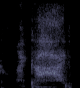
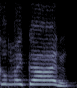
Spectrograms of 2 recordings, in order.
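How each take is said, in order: First: Breathless whispered oh my God; gasped whisper. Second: Higher, bright oh my God; excited exclaim. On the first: Watching the blank letter opened, a stunned whisper. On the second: Reliving the love confession, an excited higher exclaim. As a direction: let it burst out, thrilled. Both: Retold or imitated. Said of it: "I was like".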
